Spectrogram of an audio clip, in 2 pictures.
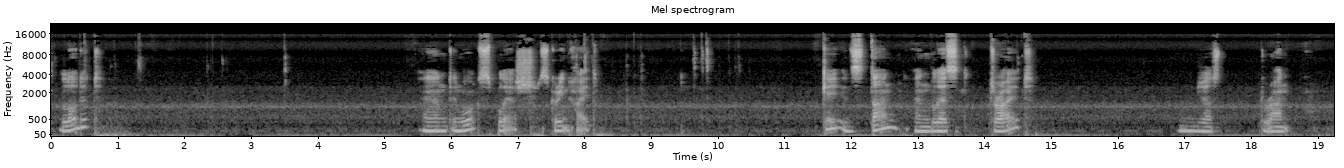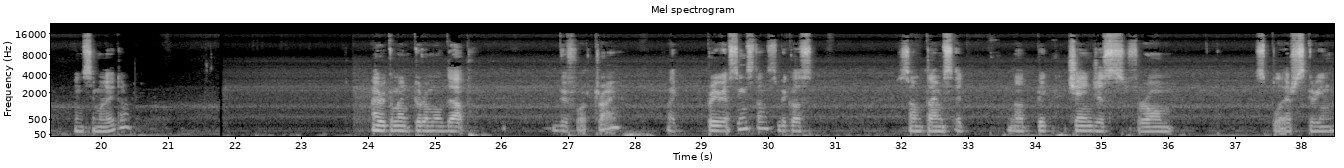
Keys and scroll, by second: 0.0 super+z, 2.4 super+Tab, 7.8 super+c, 8.0 super+Tab, 8.8 super+v, 9.8 super+BackSpace, 10.2 super+s, 22.0 super+Tab.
